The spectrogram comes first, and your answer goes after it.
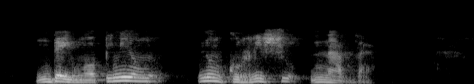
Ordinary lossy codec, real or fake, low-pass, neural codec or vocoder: Opus, 16 kbps; real; 5.4 kHz; none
